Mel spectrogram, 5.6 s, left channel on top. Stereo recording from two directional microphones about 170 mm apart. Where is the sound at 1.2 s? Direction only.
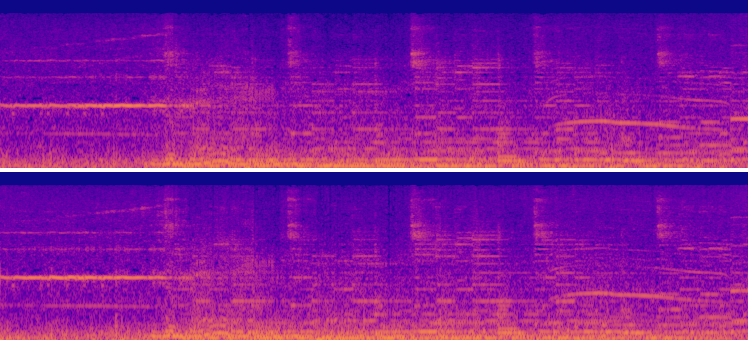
Centre (ahead or behind).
